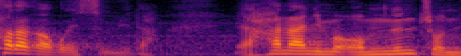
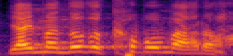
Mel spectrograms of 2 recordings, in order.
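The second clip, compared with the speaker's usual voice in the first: chuckling, slightly louder dad's brush-off; laughing retort; 5 semitones higher, 7 dB louder than usual. Retold or imitated. Father brushing off his daughter, laughing.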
